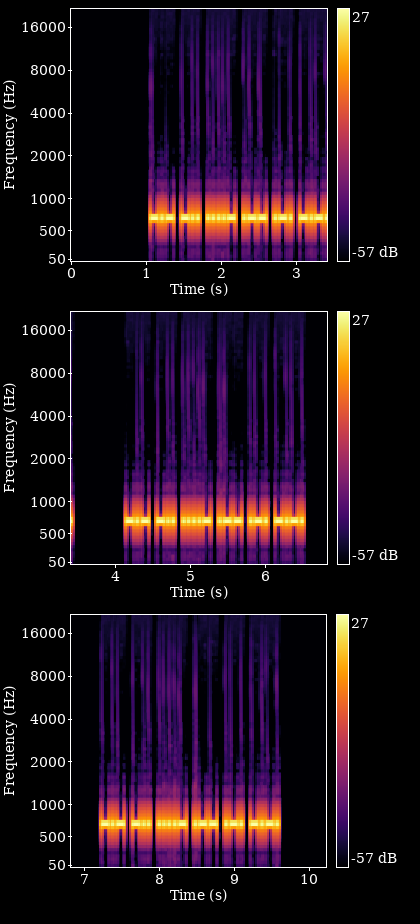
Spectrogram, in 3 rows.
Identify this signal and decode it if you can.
Morse code, heard as a keyed tone, about 36 wpm, 700 Hz. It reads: KD4WRC KD4WRC KD4WRC
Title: USA Call Signs - 6 Characters - Repeated 3x - 35wpm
